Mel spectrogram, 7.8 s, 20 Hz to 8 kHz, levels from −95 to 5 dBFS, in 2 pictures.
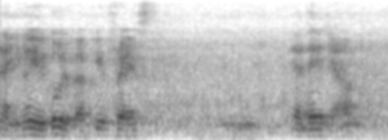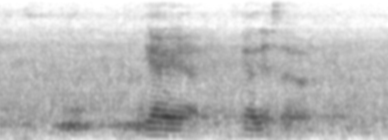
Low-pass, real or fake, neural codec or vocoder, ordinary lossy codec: none; fake; codec, 16 kHz, 4 kbps, FreqCodec, smaller model; none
